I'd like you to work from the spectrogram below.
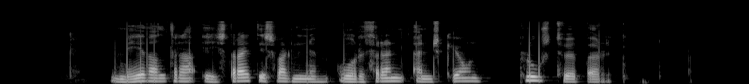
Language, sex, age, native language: Icelandic, male, 30-39, Icelandic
